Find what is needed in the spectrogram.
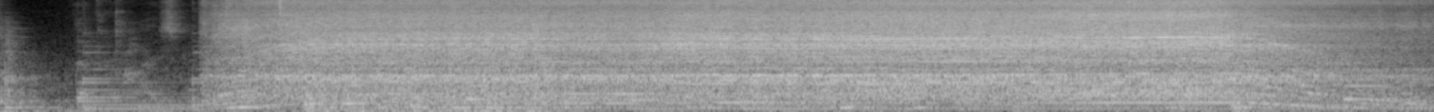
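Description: A small electric motor runs loudly and steadily for about eight seconds, starting about a second and a half in and dying away near the end.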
